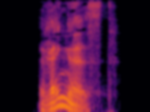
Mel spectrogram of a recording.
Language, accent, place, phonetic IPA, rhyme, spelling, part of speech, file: German, Germany, Berlin, [ˈʁɛŋəst], -ɛŋəst, rängest, verb, De-rängest.ogg
- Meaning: second-person singular subjunctive II of ringen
